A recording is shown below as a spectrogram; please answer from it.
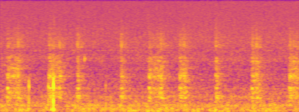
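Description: Near silence with faint, regular ticking, about two or three ticks a second.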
